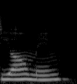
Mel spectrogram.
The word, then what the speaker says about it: Yao Ming: not know the pronunciation then if you look at the pinyin and the tone marks you can figure out that the pronunciation is Yao Ming so within pinyin the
